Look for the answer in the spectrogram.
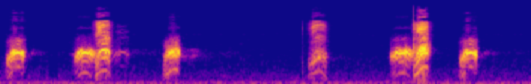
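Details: Black-crowned night heron flock call recorded as a lure: clusters of short guttural croaks, often two or three run together, repeated through five seconds in silence.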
